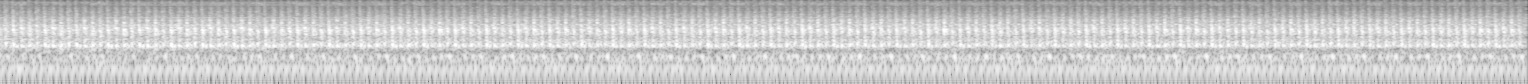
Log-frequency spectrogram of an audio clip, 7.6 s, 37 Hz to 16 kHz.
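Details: Peugeot 407 2.0 HDi diesel at 400,000 km idling after timing set replacement: steady, even clatter with constant rhythm and no stray knocks or rattles; normal healthy idle.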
